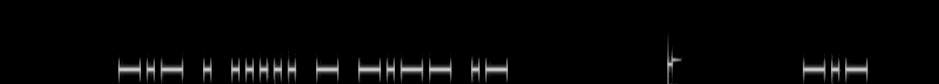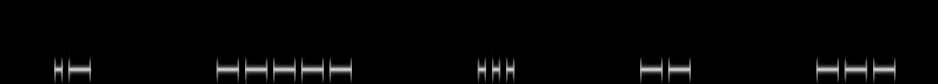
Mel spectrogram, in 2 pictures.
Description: Morse code, heard as a keyed tone, about 17 wpm, spaced as for 9 wpm, 700 Hz. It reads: KE5TYA KA0SMO
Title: USA Call Signs - 6 Characters - 6x Character Spacing - 17wpm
